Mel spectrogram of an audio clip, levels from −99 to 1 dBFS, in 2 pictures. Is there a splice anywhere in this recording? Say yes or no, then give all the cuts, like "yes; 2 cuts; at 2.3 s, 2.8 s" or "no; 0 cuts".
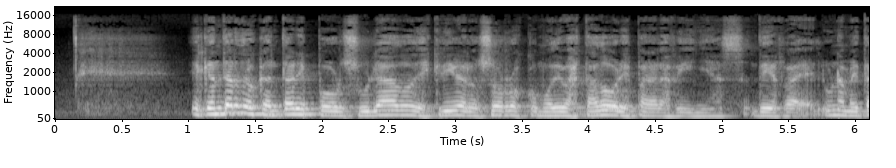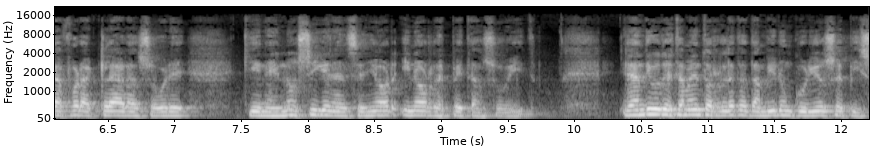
yes; 1 cut; at 10.2 s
